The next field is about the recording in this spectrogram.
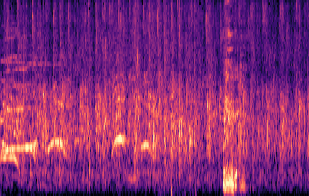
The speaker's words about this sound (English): Stand to your feet and give the Lord a hand clap.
